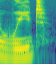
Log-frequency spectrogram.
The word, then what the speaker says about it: Weate: do you say wheat? Wheat? Yes, wheat as in the cereal crop.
